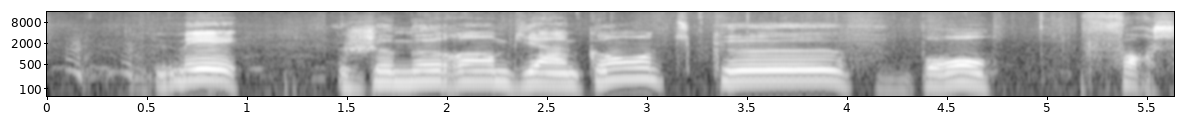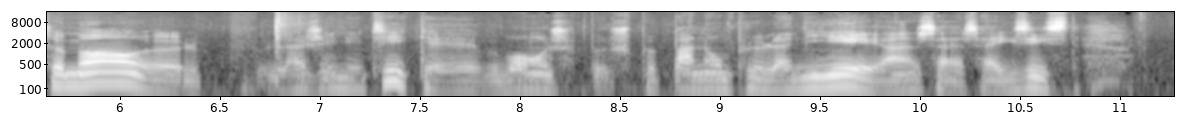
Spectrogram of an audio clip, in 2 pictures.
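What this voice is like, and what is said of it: German accent speaking French. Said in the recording (French): “moi je suis allemand, d'où mon accent”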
